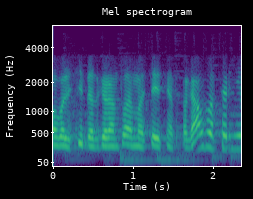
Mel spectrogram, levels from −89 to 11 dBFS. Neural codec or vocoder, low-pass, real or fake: none; 5.4 kHz; real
